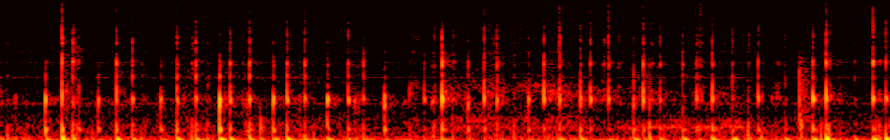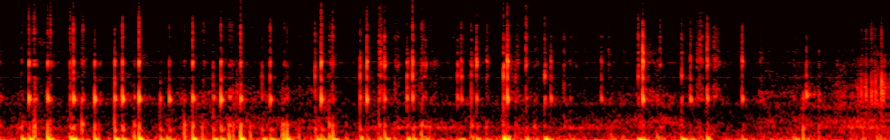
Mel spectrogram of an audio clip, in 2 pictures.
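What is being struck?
Small cardboard box.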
